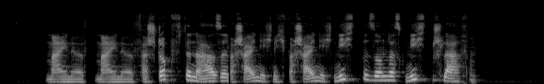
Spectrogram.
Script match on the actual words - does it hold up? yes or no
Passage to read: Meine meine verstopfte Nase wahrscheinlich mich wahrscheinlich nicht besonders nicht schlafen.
yes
